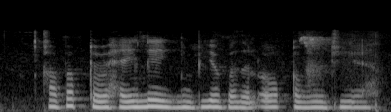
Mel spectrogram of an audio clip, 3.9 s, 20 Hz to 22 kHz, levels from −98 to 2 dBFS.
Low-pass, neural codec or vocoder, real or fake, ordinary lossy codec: 7.2 kHz; none; real; MP3, 64 kbps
